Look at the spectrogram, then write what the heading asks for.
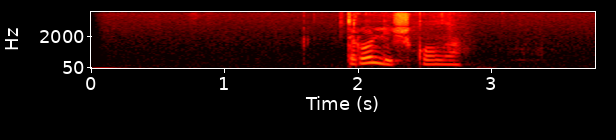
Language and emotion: Russian, neutral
